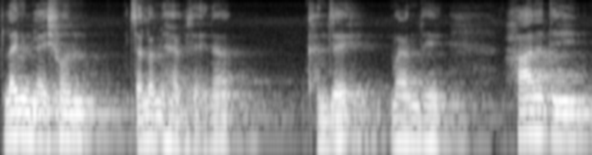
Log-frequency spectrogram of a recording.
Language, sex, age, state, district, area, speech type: Manipuri, male, 18-30, Manipur, Kakching, rural, spontaneous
